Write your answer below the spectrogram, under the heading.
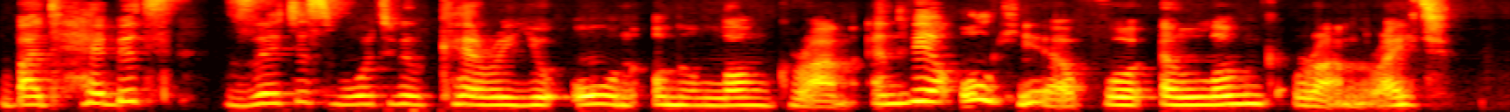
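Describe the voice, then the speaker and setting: A woman in a Ukrainian accent, dark and mellow in tone, at a fairly slow pace with hardly any pauses. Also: fairly high pitch for a woman, ordinary pitch variation. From Ukraine. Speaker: business coach. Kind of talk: podcast interview. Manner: some hesitations.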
